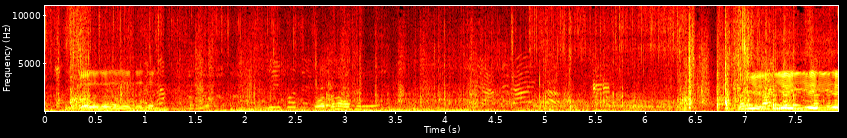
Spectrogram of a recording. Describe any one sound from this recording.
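Skateboard wheels roll on asphalt.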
